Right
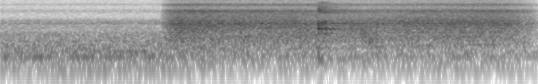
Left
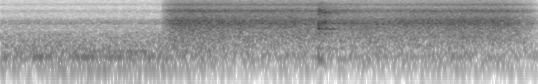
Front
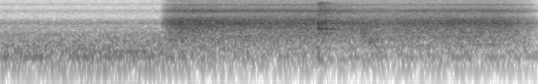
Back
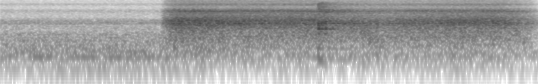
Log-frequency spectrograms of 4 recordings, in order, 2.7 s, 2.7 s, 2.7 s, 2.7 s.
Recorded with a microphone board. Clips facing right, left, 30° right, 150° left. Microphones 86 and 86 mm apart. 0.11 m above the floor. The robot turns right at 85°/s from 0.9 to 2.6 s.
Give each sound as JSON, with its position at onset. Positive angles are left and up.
{"t": 1.6, "sound": "dishes clattering", "azimuth_deg": -130, "distance_m": 0.8}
